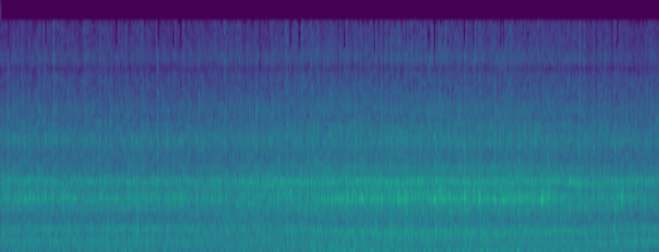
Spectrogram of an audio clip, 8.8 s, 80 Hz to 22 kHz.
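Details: 2009 Mercedes-Benz GLK 350 at idle: a loose, uneven clattering engine noise over a steady idle hum with no clear beat. Engine clatter of unknown origin.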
